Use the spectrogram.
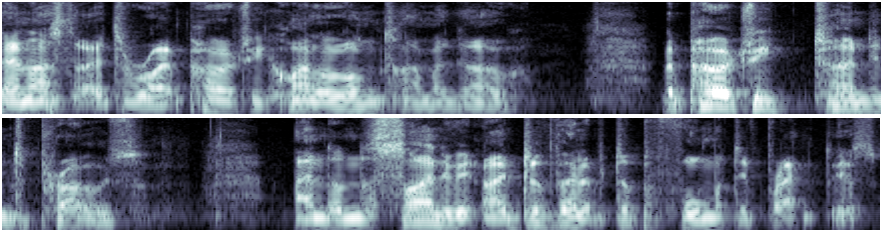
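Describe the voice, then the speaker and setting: The speaker has a London accent. The pace is fairly quick. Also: man, medium pitch for a man, ordinary pitch variation. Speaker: artist and author. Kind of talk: reflective interview monologue. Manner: halting.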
